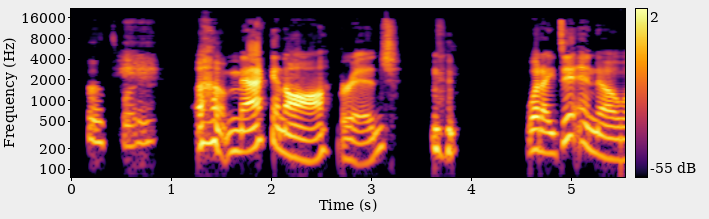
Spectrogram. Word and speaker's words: Mackinac: The drive would take like 6 hours, and we'd cross the Mackinac Bridge. Did you almost say Mackinac? I literally almost said Mackinac.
